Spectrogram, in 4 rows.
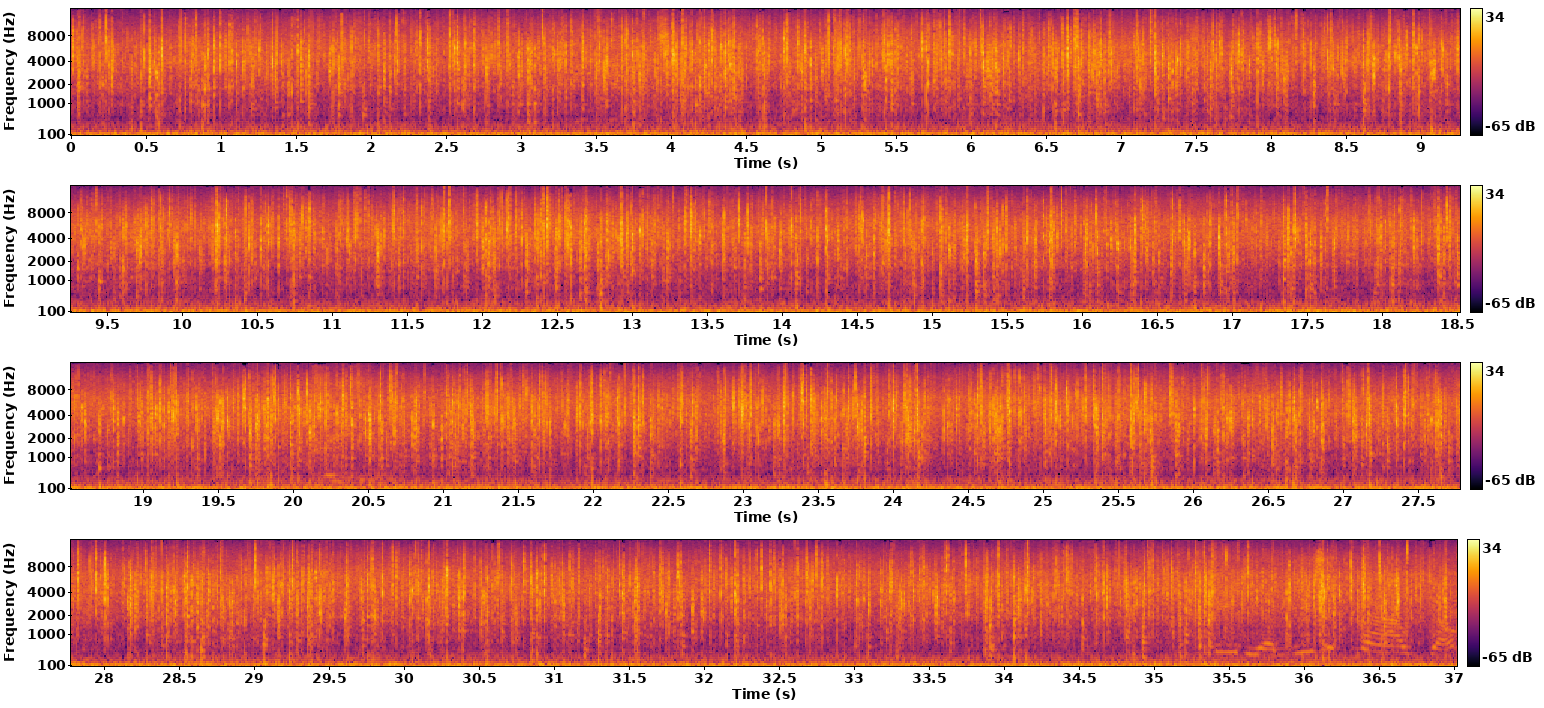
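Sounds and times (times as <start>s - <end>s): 
heavy fire flames: 0.0s - 37.0s.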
